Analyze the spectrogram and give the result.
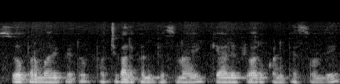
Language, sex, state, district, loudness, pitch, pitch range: Telugu, male, Andhra Pradesh, Visakhapatnam, -20 LUFS, 105 Hz, 100-110 Hz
